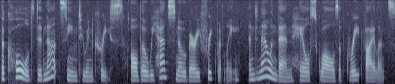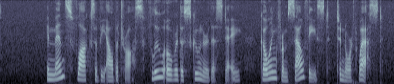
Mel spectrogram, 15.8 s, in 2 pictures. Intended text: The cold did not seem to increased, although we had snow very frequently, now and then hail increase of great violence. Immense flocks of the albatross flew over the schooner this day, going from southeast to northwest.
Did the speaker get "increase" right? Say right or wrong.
wrong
